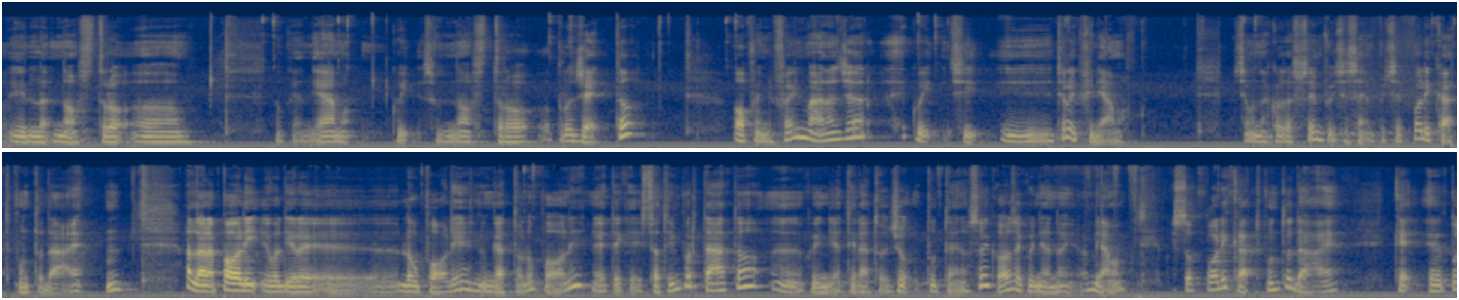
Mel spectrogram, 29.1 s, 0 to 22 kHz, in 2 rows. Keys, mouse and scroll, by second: 2.6 click, 3.3 click, 3.6 click, 5.4 right click, 7.2 click, 9.1 right click, 12.4 click, 19.7 click, 27.6 click, 28.8 middle click.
